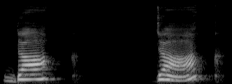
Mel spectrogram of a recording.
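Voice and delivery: doc said alone, clipped off as one syllable. Shown as a demonstration. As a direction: say doc on its own. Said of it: "فهتقولي له كده doc".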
